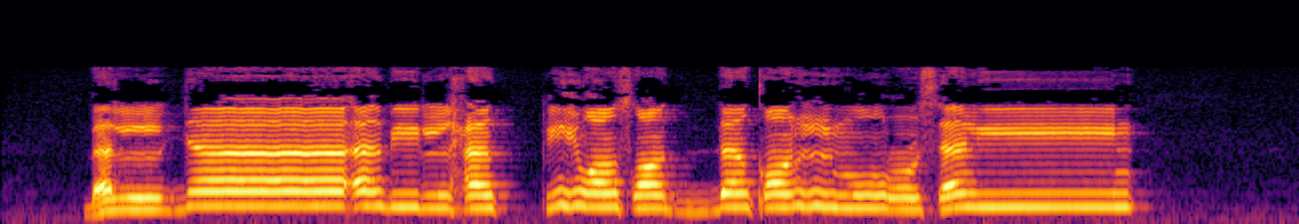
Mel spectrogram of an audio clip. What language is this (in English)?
Arabic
